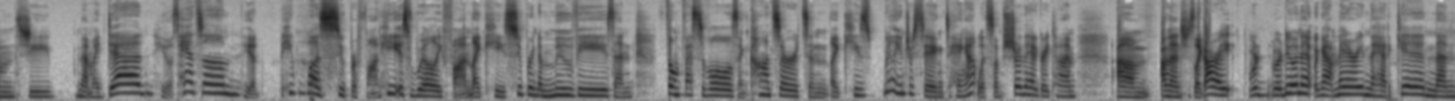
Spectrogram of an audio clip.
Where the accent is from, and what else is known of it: Pontiac, Michigan, United States; born or raised there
